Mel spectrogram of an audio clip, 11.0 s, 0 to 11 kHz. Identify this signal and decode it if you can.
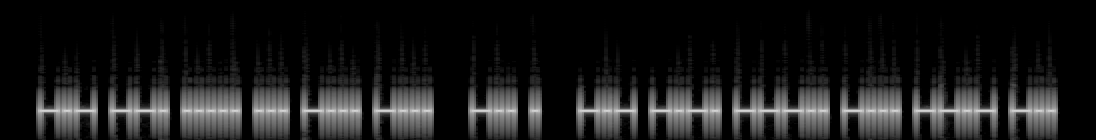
Morse code, heard as a keyed tone, about 21 wpm, 700 Hz. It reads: KG5SBB DE KC8BQD
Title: USA Callsign DE Callsign - 6 Characters - 20wpm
